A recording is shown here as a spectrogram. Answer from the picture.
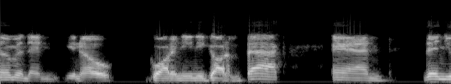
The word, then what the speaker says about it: Guadagnini: I mean, you watched, and I don't want to say his name wrong, but Guadagnini, right? On the gas. – Yeah, right? – Yeah. Yes.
